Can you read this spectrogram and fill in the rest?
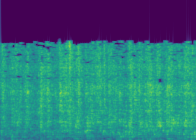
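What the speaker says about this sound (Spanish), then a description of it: "os voy a enseñar lo que es una fuente que creo que todavía, si se escucha el agua" Water running steadily in an old fountain in an abandoned Barcelona neighbourhood, a continuous close splashing and trickling wash with no voices.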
